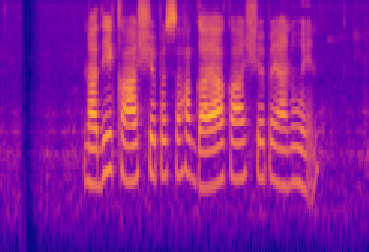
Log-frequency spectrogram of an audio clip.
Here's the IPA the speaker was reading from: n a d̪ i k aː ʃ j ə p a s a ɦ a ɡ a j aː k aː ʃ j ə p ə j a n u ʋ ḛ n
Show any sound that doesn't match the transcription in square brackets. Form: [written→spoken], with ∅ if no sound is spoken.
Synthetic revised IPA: n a d̪ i k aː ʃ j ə p [a→ə] s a ɦ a ɡ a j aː k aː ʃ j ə p ə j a n u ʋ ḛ n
